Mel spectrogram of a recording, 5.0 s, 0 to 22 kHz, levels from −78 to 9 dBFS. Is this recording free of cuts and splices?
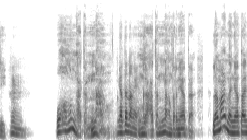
no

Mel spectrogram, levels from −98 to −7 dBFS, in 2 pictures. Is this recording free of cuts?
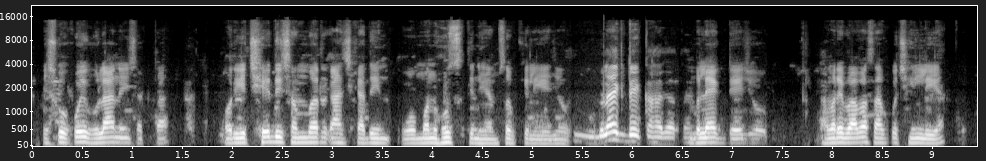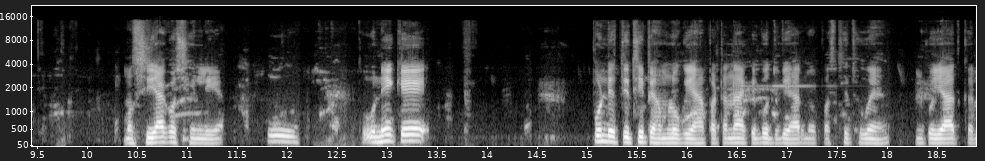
yes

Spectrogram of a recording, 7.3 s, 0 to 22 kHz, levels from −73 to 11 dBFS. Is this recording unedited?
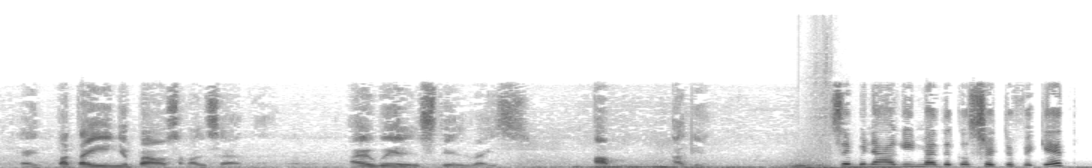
no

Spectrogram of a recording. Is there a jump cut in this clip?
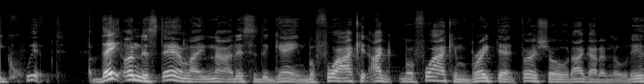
yes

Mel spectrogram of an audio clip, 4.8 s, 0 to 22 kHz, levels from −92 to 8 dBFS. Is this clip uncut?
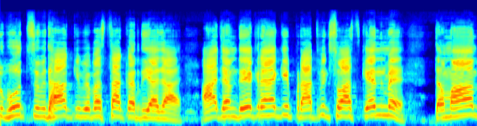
yes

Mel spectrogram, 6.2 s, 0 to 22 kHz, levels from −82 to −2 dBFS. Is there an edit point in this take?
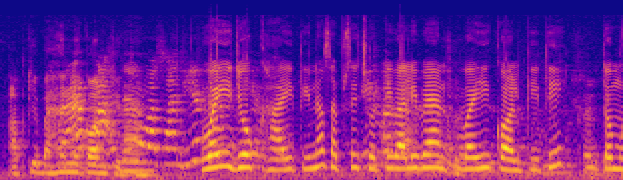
no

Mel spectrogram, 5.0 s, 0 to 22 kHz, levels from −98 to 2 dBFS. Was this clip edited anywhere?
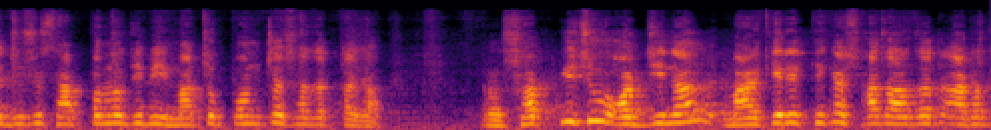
no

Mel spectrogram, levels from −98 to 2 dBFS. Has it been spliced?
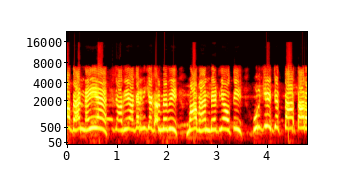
yes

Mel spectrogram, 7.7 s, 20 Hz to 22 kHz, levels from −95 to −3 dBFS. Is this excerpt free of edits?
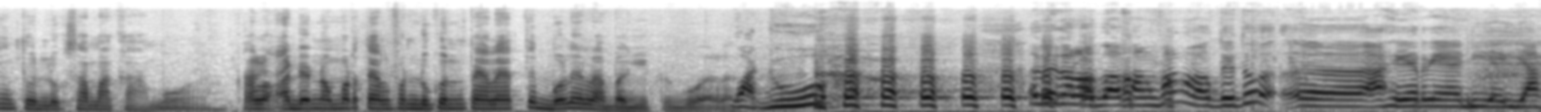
yes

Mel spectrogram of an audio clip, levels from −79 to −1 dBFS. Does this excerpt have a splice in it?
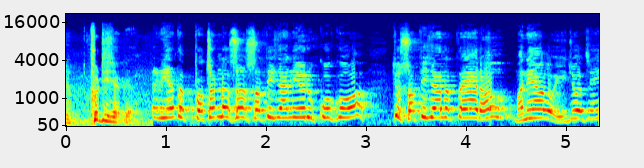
yes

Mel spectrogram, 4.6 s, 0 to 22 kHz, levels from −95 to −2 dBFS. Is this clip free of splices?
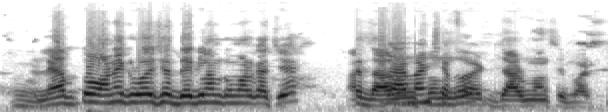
no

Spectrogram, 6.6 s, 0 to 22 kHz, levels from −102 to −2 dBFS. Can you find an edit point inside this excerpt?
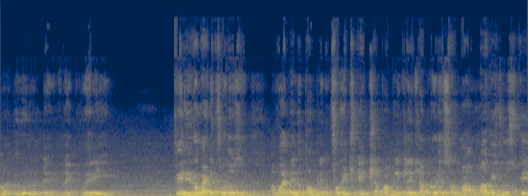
no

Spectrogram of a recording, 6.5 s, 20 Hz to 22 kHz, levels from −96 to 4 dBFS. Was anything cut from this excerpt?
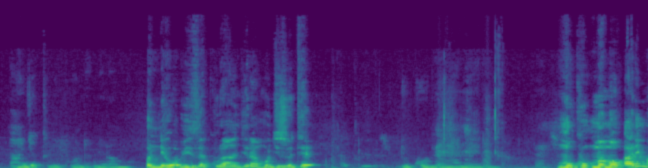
yes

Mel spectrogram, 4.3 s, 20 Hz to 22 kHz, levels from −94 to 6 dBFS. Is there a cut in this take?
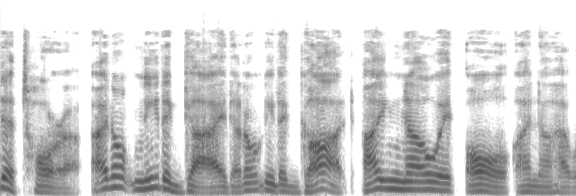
yes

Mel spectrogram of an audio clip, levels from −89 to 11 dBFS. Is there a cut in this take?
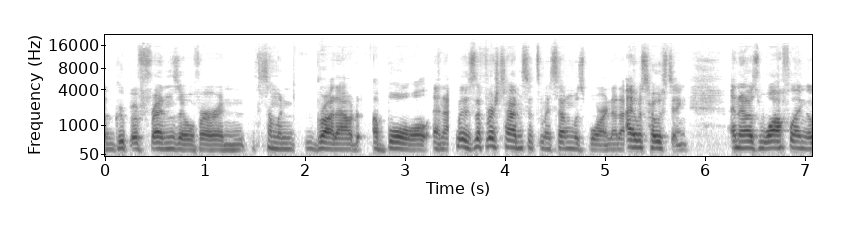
yes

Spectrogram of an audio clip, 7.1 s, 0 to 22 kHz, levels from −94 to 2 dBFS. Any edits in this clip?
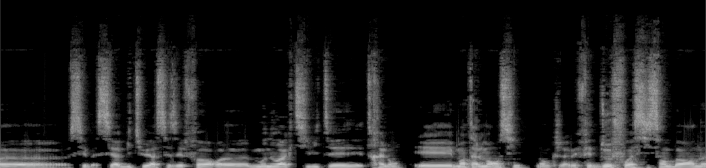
yes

